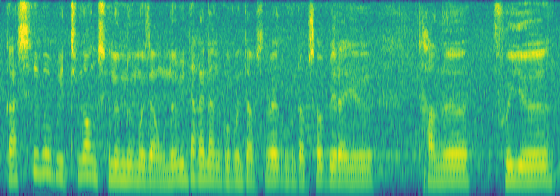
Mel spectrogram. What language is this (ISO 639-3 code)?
brx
